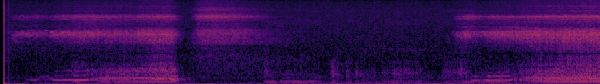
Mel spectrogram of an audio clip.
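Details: Two dogs, one a puppy under three months old, snoring together indoors: low, rough droning breaths in uneven bursts with short quiet gaps between them, plus a faint steady hiss in the background.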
